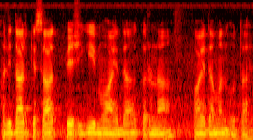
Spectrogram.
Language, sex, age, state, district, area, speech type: Urdu, male, 45-60, Bihar, Gaya, rural, spontaneous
